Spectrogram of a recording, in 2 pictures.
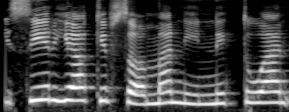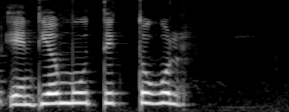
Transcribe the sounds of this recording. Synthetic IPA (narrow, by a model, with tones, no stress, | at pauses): i˨si˦ɾjɔ˦kɪ˦psɔ˨ma˦ni˨ni˦k̚tu˦a˦ne˨ndje˦mu˦ti˦k̚tʊ˦ɡʊ˦˨l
